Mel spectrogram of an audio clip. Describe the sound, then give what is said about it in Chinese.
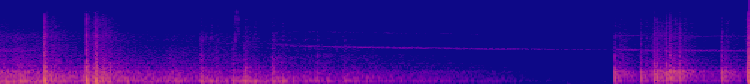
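Fireworks set off at night during Chinese New Year bang in a quick crackling volley, then a thin whistle trails off into silence before another loud burst of pops erupts. No one speaks. “这个烟花太漂亮了，好喜欢啊。”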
